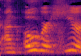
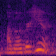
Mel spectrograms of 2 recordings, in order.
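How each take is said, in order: First: A louder, insistent call across the house; mild mock yell at mom; retold yell to mom. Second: Said in the usual way. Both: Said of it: "Dang, you don't have to yell".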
